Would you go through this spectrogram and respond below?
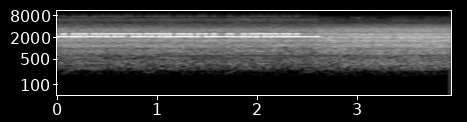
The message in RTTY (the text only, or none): … TU K9VU CQ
